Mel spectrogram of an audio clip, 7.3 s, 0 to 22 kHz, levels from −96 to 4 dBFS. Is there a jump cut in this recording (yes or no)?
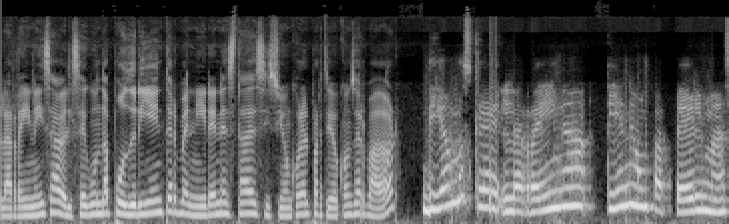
no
